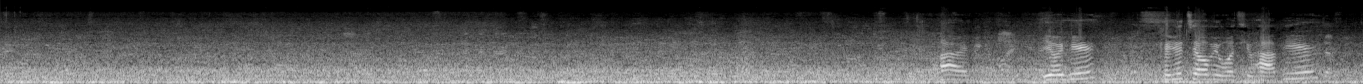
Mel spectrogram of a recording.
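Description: A crowd murmurs in a large, echoing hall.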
